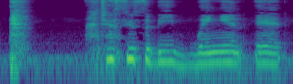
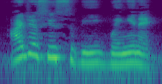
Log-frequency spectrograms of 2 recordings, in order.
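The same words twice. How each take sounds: First: Slow, laughing repeat of winging it; amused slow repeat. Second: Said in the usual way. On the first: Shown as a demonstration. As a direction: laugh through the words, drawn out.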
